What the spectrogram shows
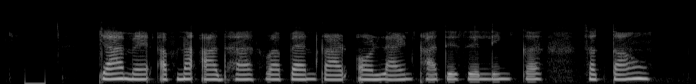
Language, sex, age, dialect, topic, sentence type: Hindi, female, 18-24, Garhwali, banking, question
